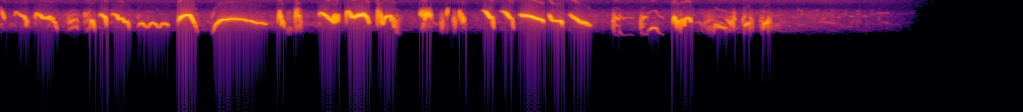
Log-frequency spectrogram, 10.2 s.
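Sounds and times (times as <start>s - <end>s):
crested lark song: 0.0s - 7.8s.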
